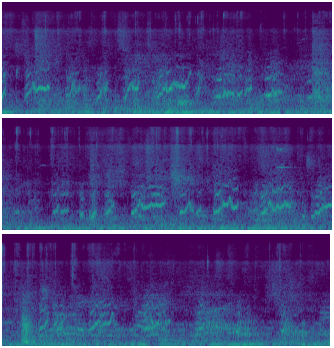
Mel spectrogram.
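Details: Repeated brief chirping squeaks from a guinea pig, bunched in uneven bursts with small gaps, one sharp click near the middle and a constant low rumble beneath.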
